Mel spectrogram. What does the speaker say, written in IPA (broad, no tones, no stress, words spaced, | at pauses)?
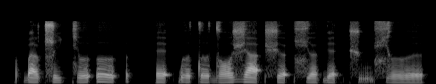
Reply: ɓaʈ͡ʂicɤʔ ɤʔ | ɛʔɓɤtɤdɔ ʒaʔ ʃœʔɕœɠɛʔt͡ʃṵ ɕɤə̯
